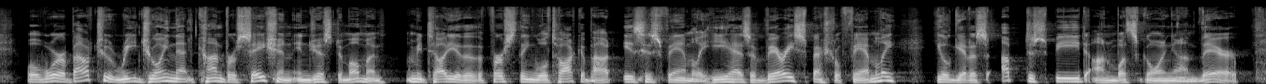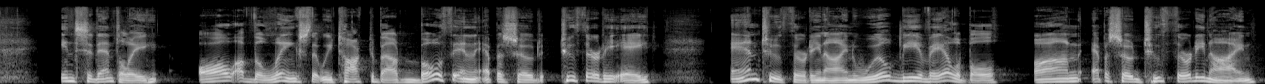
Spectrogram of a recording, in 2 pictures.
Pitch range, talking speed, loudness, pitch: 100-140 Hz, 150 wpm, -15 LUFS, 120 Hz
